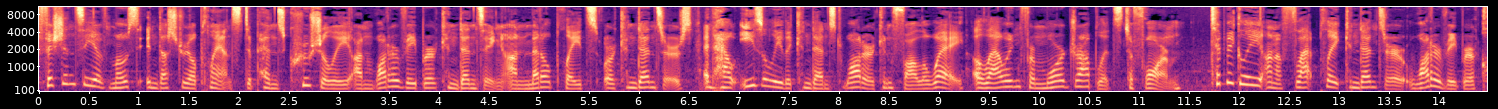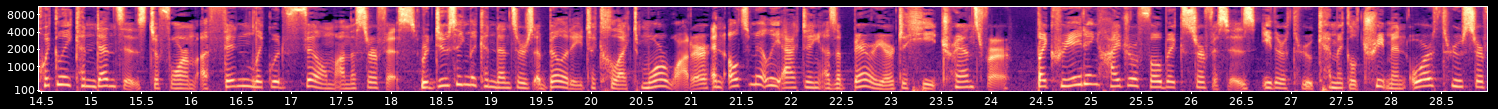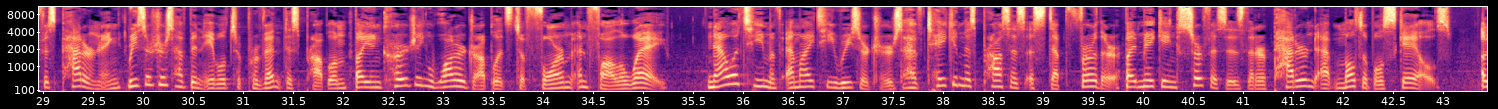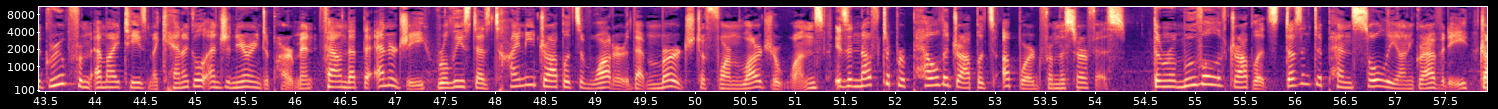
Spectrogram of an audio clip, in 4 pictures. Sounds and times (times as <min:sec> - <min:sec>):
Speech: 0:00.0 - 0:57.9.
